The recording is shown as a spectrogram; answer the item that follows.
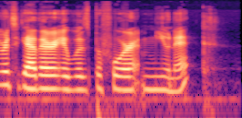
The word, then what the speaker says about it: Munich: So last time we were together, it was before Munich, right? That's how you pronounce it.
